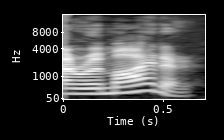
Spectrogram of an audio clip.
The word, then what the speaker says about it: remind her: When I when I 这么一个声音啊，when I remind her reminder，你看我没有动 remind her，remind 这最后是个的，那么这个 her 呢，h 后面是个 er，那么前辅后元，那当然就被打穿了。读成 reminder，reminder，when I reminder 这么一个声音啊。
